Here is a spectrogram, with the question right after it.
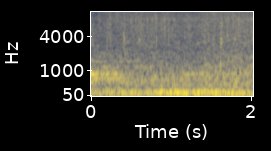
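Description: Steady rain falls in the video game Mims, a soft continuous patter of drops on surfaces holding even and fairly quiet throughout, with no voices.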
